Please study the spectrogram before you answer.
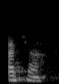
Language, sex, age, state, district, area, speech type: Sindhi, female, 60+, Maharashtra, Mumbai Suburban, urban, conversation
